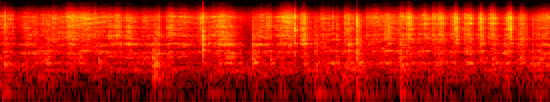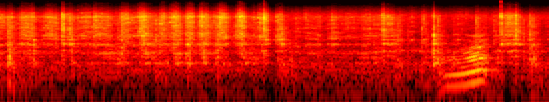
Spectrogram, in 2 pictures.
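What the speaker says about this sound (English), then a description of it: "Start scrape these seasonings that's in there." A utensil scrapes seasonings off the bottom of a pan while beef liver cooks for gravy. It gives a busy, continuous rasping and scraping over a sizzle, close and fairly loud throughout, with no speech.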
